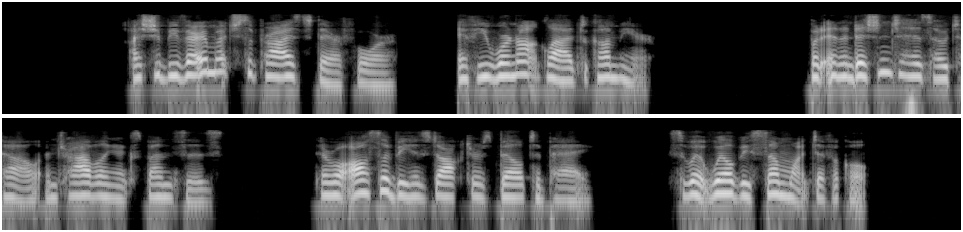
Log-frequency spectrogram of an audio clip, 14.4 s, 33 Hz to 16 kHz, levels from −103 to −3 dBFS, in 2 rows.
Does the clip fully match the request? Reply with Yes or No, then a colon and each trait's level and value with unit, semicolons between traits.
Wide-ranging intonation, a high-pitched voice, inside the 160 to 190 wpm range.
No: average, 4.5 semitones; high, 225 Hz; average, 165 wpm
